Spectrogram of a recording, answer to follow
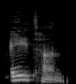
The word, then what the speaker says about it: Eitan: And you and and I want to make sure I'm pronouncing your name correctly. Eton. There you go. Eton.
